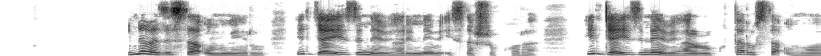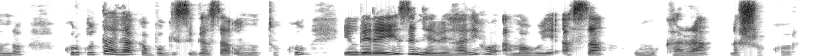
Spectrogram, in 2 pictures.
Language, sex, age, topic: Kinyarwanda, female, 18-24, government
